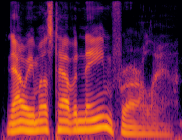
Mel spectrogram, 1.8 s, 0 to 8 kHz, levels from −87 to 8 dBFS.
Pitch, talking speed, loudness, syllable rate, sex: 125 Hz, 295 wpm, -15 LUFS, 5.5 syllables/s, male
